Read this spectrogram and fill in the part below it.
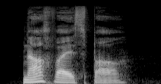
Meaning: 1. detectable, measurable 2. verifiable, provable
- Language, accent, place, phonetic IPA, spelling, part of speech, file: German, Germany, Berlin, [ˈnaːxvaɪ̯sˌbaːɐ̯], nachweisbar, adjective, De-nachweisbar.ogg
